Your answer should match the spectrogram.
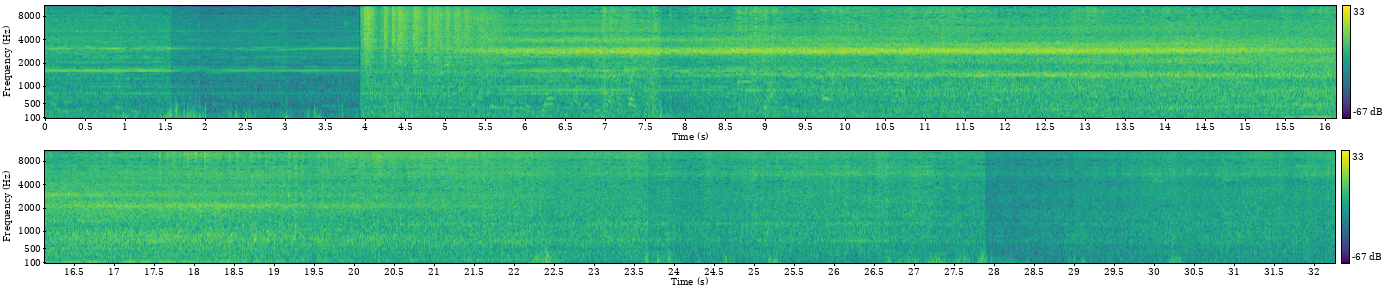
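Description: Electric multiple-unit passenger train running past close by, with a steady high whine from its running gear. The low motor hum rises in pitch about halfway through as the train picks up speed. The sound fades near the end as the train clears.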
